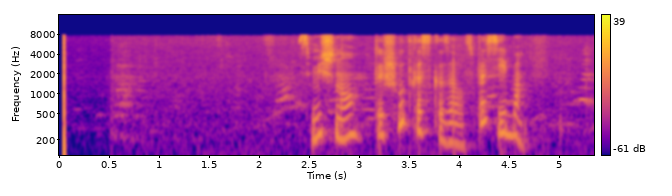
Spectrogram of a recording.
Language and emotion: Russian, positive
